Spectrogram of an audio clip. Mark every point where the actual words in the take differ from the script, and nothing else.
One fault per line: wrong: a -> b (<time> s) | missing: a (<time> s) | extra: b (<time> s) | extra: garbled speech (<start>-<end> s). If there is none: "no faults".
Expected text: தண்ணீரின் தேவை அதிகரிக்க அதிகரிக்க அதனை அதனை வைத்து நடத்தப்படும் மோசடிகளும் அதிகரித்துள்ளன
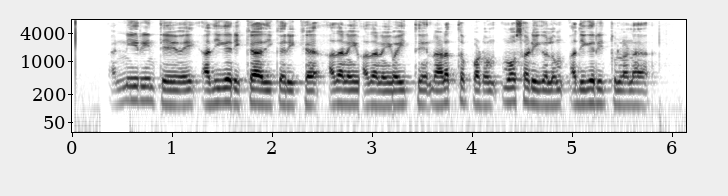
no faults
